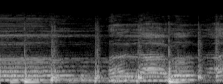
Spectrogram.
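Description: Male voice singing an Urdu devotional praise song (madh) into a microphone, the melody held and turning in long lines, over a steady low percussion beat.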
